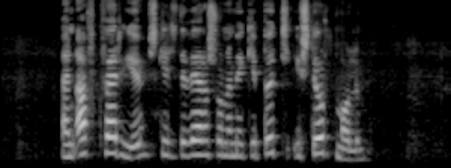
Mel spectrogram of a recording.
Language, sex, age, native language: Icelandic, female, 40-49, Icelandic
